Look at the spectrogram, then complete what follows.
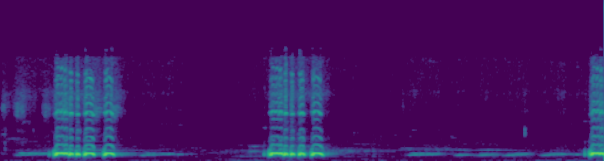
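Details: Zebra dove delivering two rapid phrases of rolling cooing notes, each trailed by a soft drawn-out coo, with fainter cooing from other doves in between and a third phrase starting at the end.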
